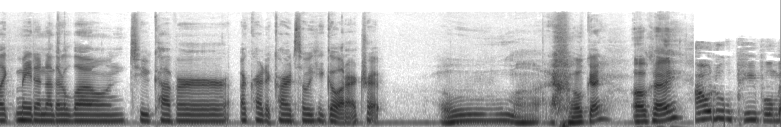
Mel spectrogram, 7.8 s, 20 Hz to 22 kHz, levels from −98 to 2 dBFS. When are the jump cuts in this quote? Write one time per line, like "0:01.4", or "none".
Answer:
0:06.9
